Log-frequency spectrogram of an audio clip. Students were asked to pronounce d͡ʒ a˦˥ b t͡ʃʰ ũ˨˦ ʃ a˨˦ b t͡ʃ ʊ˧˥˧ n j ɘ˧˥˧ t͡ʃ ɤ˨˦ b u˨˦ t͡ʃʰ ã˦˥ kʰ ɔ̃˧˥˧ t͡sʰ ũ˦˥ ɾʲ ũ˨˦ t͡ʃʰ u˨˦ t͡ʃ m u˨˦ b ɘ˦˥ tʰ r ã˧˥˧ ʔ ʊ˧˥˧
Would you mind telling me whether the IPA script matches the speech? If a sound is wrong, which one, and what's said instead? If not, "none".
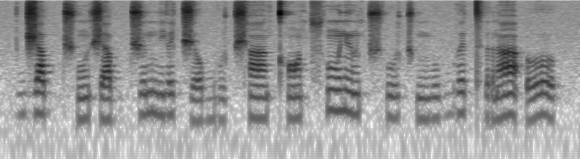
none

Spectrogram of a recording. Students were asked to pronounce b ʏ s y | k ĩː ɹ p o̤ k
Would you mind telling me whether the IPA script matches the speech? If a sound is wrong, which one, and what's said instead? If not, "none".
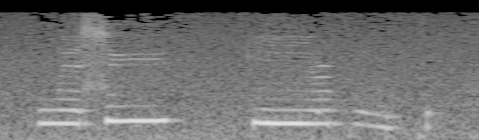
b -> w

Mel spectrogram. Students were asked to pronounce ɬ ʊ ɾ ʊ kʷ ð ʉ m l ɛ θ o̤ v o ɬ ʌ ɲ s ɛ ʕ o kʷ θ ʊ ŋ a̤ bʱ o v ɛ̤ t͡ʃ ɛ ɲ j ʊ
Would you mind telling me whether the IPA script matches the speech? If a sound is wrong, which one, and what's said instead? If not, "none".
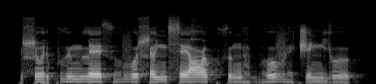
none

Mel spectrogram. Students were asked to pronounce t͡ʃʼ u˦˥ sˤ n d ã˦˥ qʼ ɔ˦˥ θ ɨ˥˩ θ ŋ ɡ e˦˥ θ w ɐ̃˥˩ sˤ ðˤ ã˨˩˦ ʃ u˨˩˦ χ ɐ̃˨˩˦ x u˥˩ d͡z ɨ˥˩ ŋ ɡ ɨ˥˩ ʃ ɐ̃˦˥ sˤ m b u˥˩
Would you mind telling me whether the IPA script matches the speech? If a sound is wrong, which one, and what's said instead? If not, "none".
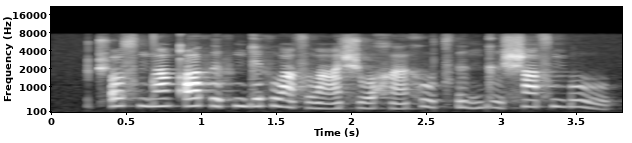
d͡z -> t͡sʼ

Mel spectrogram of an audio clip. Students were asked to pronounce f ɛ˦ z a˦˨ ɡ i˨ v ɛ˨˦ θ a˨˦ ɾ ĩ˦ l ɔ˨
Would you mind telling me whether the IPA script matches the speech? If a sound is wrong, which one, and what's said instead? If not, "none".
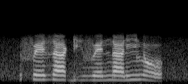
θ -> n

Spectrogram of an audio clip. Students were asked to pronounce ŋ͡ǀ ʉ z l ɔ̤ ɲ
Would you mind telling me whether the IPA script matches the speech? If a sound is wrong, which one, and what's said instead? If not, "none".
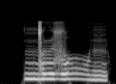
none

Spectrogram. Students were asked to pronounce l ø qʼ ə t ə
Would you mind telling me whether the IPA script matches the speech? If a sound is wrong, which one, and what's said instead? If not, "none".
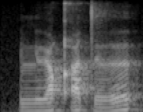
none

